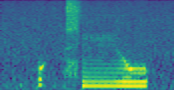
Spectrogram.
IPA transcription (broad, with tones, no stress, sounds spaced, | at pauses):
p ʊ˥ k̚ t͡sʰ iː˨ w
